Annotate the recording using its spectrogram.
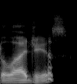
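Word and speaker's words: Eligius: It's called Elgus. Is that correct? Um, I think everyone pronounces it differently. I pronounce it Elijius.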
